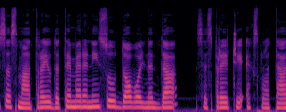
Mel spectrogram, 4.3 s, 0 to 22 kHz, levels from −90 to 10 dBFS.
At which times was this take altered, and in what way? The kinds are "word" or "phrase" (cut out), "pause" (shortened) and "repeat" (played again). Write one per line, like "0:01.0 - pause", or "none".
none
